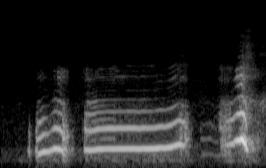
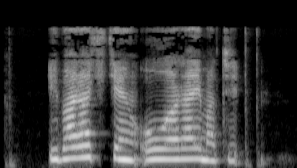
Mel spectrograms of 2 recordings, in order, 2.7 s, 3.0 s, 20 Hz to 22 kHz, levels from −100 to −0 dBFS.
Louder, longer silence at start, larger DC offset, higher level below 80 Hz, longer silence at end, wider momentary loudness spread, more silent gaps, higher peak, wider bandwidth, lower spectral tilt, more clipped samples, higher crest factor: second, -30 LUFS vs -22 LUFS; second, 0.35 s vs 0.5 s; neither; second, -88 dBFS vs -68 dBFS; second, 0.1 s vs 0.6 s; first, 16 LU vs 12 LU; neither; about the same, -10 dBFS vs -8 dBFS; second, 4.6 kHz vs 11.5 kHz; about the same, -5 dB/octave vs -4 dB/octave; neither; about the same, 20 dB vs 16 dB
